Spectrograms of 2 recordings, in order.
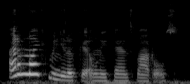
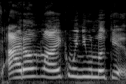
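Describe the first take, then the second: First: It is said in a calm, gentle tone. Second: It is said in a nagging, harsh tone.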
